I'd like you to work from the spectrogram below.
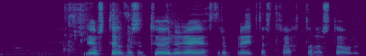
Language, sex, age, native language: Icelandic, female, 40-49, Icelandic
